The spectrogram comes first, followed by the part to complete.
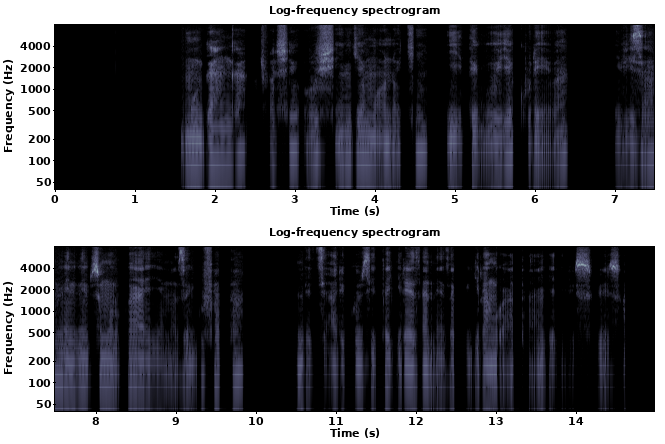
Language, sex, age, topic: Kinyarwanda, male, 18-24, health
